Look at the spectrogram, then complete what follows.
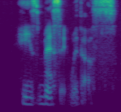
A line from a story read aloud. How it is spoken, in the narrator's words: Zeolin said in a low voice into Zee's ear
